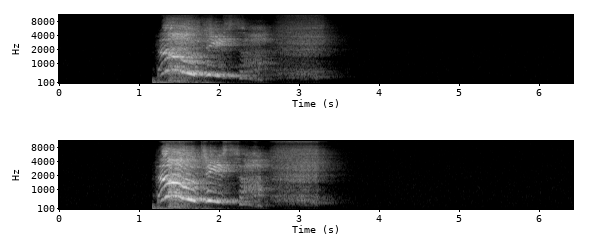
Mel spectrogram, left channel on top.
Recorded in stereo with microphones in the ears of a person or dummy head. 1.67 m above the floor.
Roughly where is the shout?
Right.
